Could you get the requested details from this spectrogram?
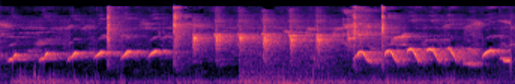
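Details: White-rumped shama singing kretekan and whistling, meant to stir emotion: a run of six quick repeated downslurred whistles, a burst of harsh broadband rattling notes, then a fast series of looping whistled phrases over low background rumble.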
